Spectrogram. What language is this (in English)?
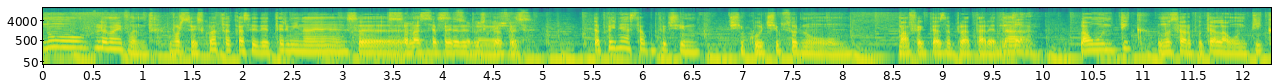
Romanian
